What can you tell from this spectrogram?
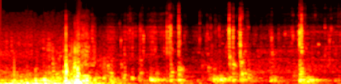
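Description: A rainbow trout being handled in a wooden landing net over the side of a boat. Wind rumbles on the microphone at first, with a loud knock about a second in, then scattered small clicks and water splashes and drips.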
